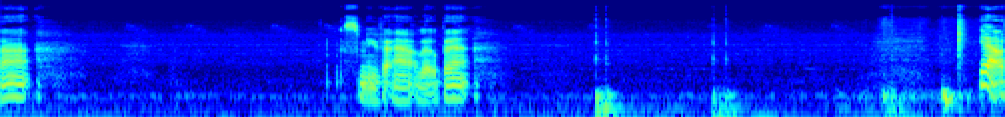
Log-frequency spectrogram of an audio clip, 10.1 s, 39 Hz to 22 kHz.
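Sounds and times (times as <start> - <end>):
computer mouse clicks: 5.9 - 6.2, 7.0 - 7.4.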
